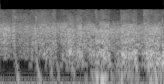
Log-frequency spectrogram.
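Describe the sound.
A concert audience in Málaga applauds the band's drummer, a dense, steady wash of clapping from many hands that holds evenly throughout without talk.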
